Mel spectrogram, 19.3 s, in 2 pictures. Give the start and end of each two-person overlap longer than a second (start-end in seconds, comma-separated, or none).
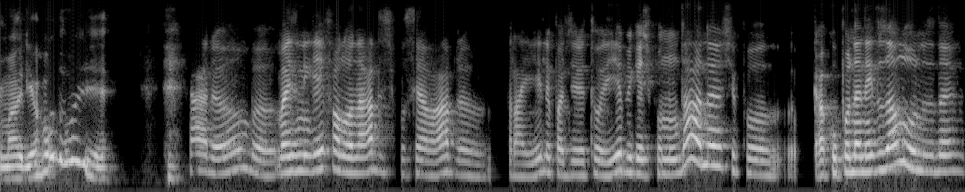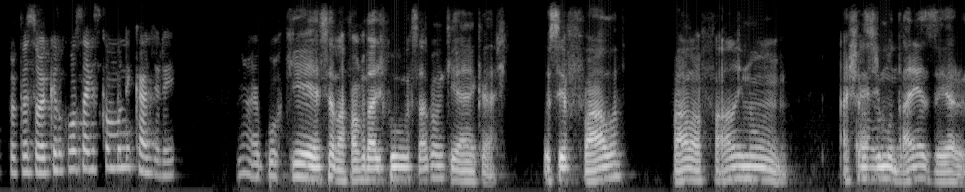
none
